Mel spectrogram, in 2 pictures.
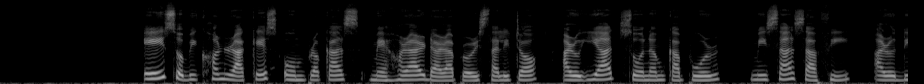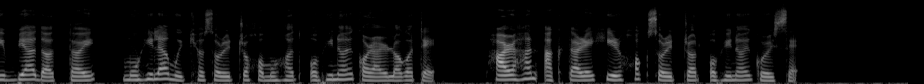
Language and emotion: Assamese, neutral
